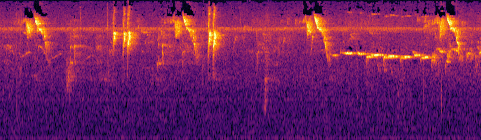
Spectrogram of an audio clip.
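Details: Green-tailed Jacamar in Paramaribo, Suriname, giving thin, high whistled notes, some sliding down and some rising, in short bursts every one to two seconds over a steady insect hum.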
